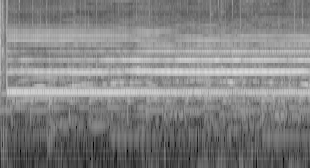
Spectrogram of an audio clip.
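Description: A siren sounded to mark the official opening, starting abruptly and holding one loud, unwavering pitch, with music playing faintly underneath.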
